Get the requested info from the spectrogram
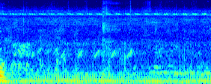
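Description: Faint outdoor background at an open football pitch: a steady low hum with a quick run of faint short chirps, about three a second, over the first couple of seconds.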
